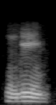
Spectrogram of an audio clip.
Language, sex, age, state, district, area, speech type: Urdu, male, 18-30, Uttar Pradesh, Saharanpur, urban, conversation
